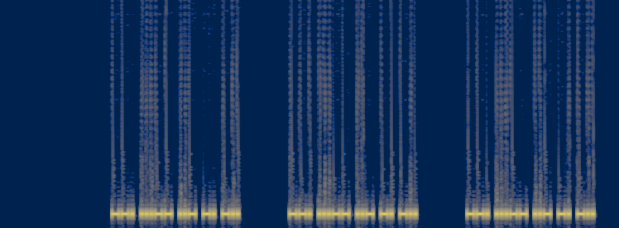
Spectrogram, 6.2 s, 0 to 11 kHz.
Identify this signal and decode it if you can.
Morse code, heard as a keyed tone, about 52 wpm, 700 Hz. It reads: G3UND G3UND G3UND
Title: DXCC-100 Call Signs - 5 Characters - Repeated 3x - 50wpm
